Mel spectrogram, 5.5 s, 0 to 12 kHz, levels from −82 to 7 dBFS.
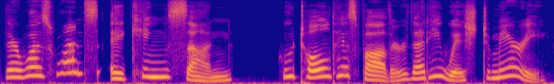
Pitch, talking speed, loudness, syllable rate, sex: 260 Hz, 160 wpm, -16 LUFS, 4.0 syllables/s, female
